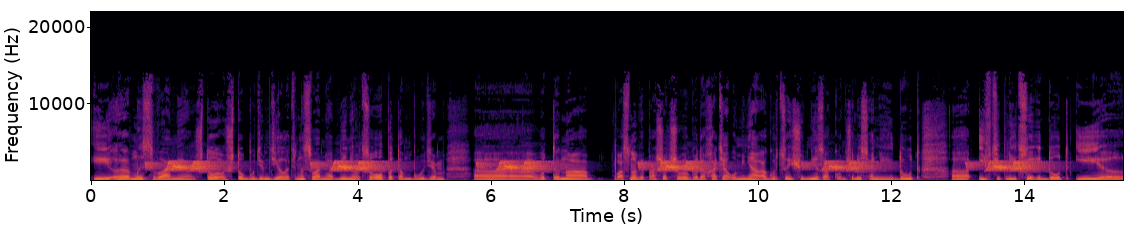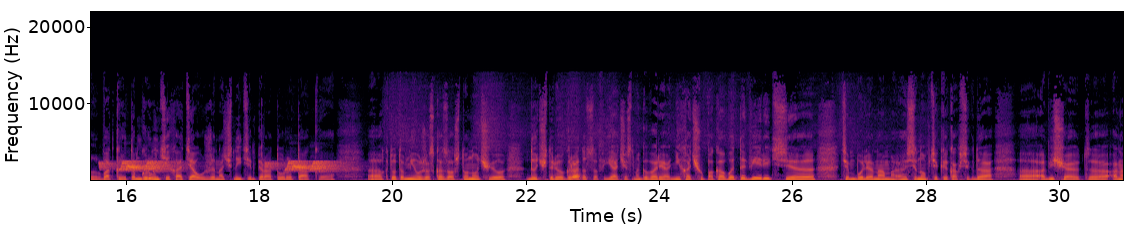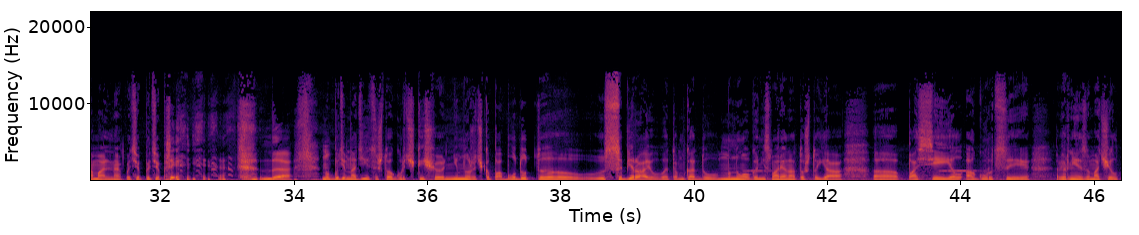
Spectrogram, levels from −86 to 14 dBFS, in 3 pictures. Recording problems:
animal sounds; very loud; throughout; 1 dB above the speech

